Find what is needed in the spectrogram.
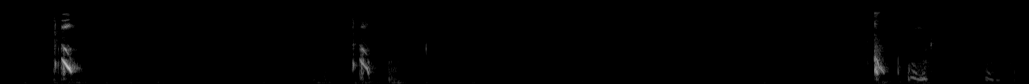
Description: Just over a week old, she gets the hiccups fairly often. I happened to catch this one.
